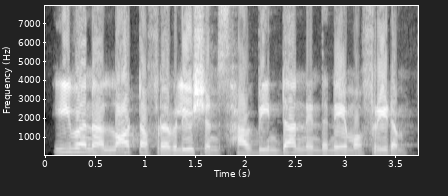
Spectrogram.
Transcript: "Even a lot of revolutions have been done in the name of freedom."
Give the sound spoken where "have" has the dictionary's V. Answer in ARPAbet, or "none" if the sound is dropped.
V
